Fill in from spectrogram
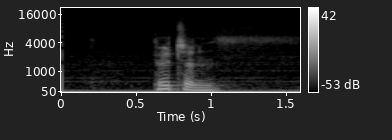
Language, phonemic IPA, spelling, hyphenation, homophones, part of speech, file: Dutch, /ˈpʏ.tə(n)/, Putten, Put‧ten, putte / Putte / putten, proper noun, Nl-Putten.ogg
- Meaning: 1. Putten (a village and municipality of Gelderland, Netherlands) 2. a neighbourhood of Eindhoven, North Brabant, Netherlands 3. an island of South Holland, Netherlands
